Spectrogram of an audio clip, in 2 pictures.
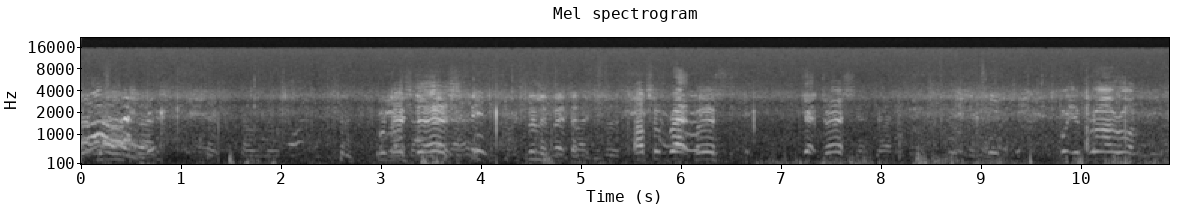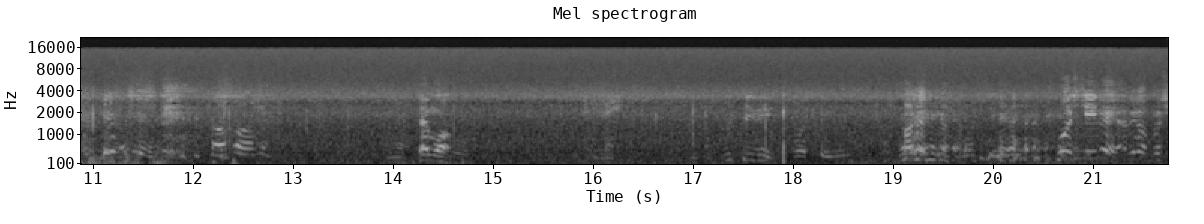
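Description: A group of men and women talk and laugh together outdoors.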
